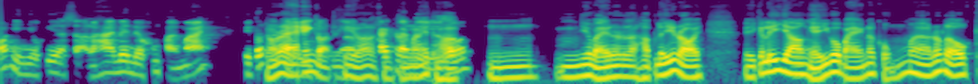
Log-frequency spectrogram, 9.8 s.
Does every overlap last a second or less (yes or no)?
no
